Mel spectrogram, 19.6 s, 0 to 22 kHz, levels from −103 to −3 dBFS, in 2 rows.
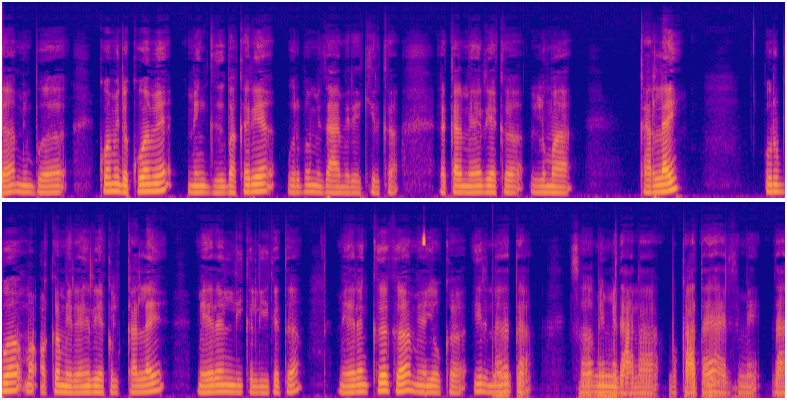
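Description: A speech recording with two kinds of fault. Damaged data in a compressed stream shows up three times: a single blip at 1.17 s, just before "kome da", then short glitches from 12.74 to 12.79 s and from 15.04 to 15.09 s. At each point part of the coded stream is corrupt, so the decoder misreads or discards those frames, loses sync, and has to hunt for the next valid frame header. That produces a brief glitch. From 15.92 s to the end there is overlap-add ripple. The audio has been split into windowed frames and rejoined with an overlap that does not add up to a constant gain, so the level swings once per frame. Here the swing is deep, about 60 dB, and it repeats at around 200 Hz, which gives the speech a harsh, metallic buzz with extra tones around it rather than a fast flutter.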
